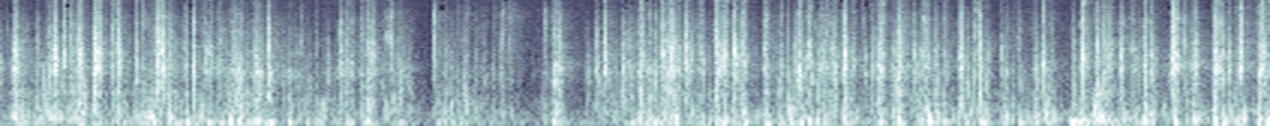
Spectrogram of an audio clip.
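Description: Fingertips type on the keys of a full-size, hollow, tilted black plastic Logitech keyboard. Rapid, bright plastic clicks with a hollow low thump run steadily, easing briefly around the three-second mark before the typing picks back up.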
